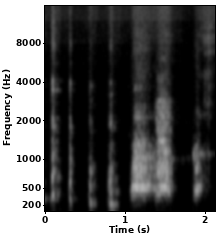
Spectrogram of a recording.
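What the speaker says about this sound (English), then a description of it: "They're barking at other dogs, and the little one makes me laugh" Dogs barking at other dogs, with a string of four short, sharp barks followed by a longer, louder double yelp and one final bark, close and clear with no talking.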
